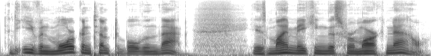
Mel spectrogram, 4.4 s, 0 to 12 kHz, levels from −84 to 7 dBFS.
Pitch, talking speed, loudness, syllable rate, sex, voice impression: 105 Hz, 165 wpm, -18 LUFS, 5.1 syllables/s, male, masculine, adult-like, tensed, powerful, clear, slightly fluent, cool, intellectual, calm, friendly, wild, lively, slightly strict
